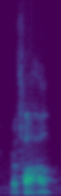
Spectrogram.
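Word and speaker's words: refajo: drink in Columbia is something called rafo r e f a j o I think it is rafo and rafo is um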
